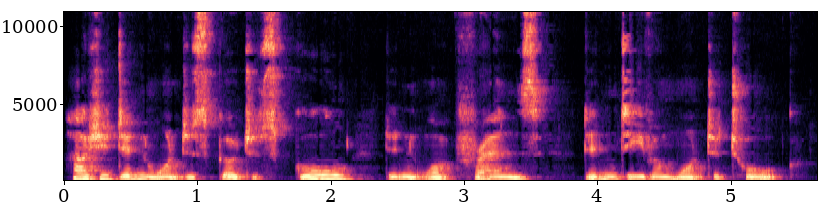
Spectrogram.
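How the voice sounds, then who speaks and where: A woman narrating a children's story as its author, measured and expressive. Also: lowish voice, vocal fry.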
